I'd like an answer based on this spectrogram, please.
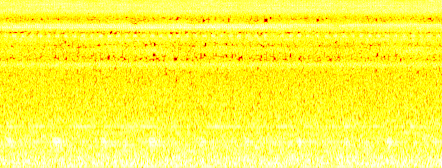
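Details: Summer-night crickets with forest insects: continuous high, ringing trills stacked in several bands, gently swelling and fading in slow waves over a soft low hum.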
